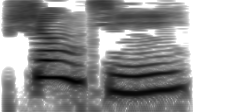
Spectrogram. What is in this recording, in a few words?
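"升级", Mandarin Chinese; chinese flashcards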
